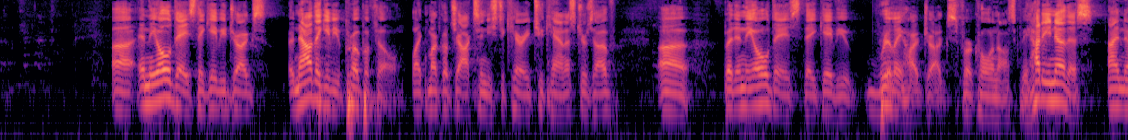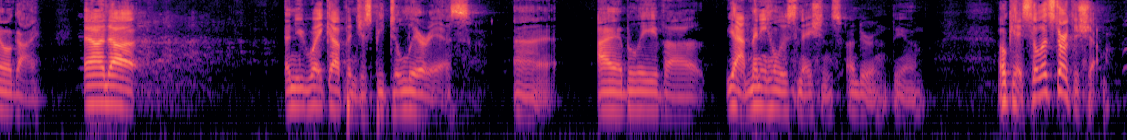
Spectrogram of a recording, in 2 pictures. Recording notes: Live from the Bell House in Brooklyn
